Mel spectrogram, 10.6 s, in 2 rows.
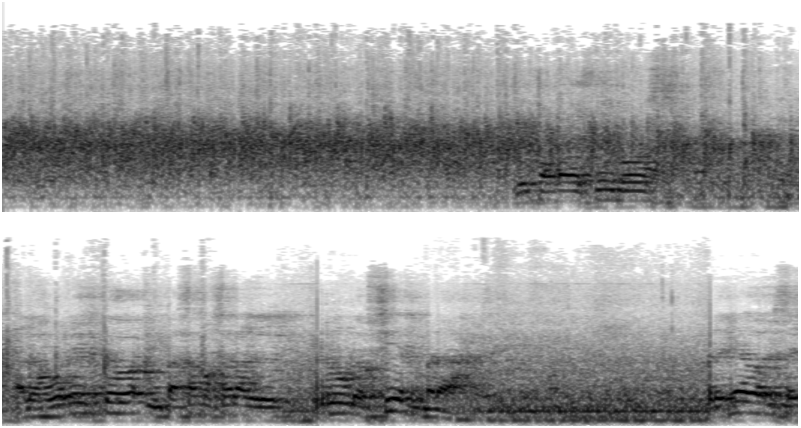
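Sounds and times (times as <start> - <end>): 
audience applause: 0.0 - 6.3
speech: 3.4 - 4.6, 5.4 - 9.2, 10.0 - 10.6.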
